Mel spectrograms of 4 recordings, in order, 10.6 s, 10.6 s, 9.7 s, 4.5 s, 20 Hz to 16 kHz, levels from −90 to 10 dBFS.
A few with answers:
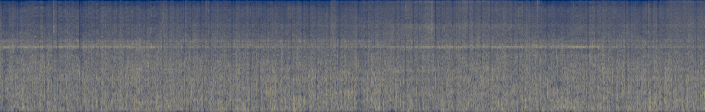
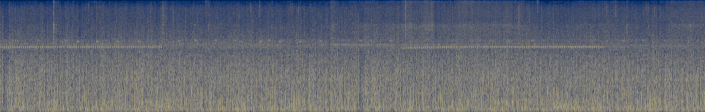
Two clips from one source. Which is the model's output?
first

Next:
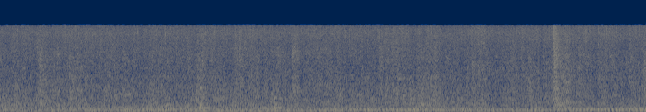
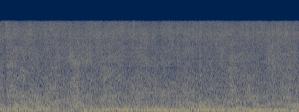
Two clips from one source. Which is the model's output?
second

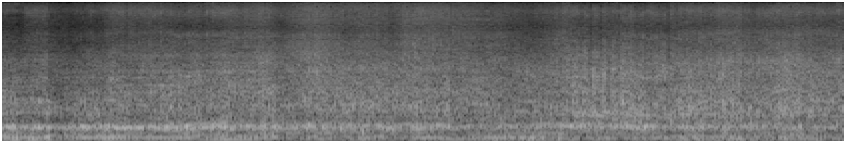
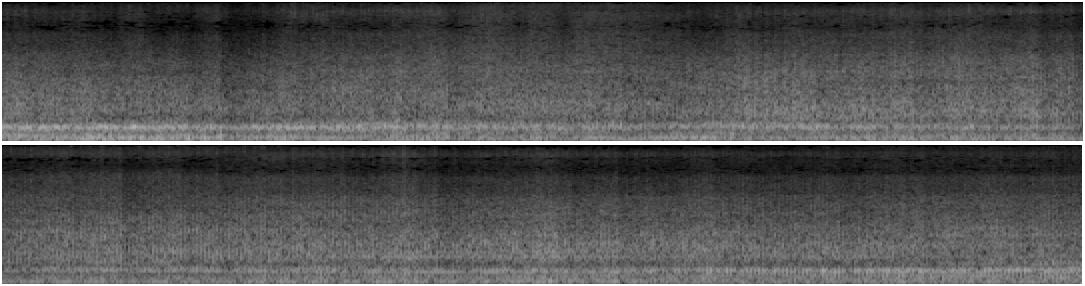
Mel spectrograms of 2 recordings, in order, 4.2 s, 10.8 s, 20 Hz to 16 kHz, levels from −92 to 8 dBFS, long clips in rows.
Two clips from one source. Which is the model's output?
first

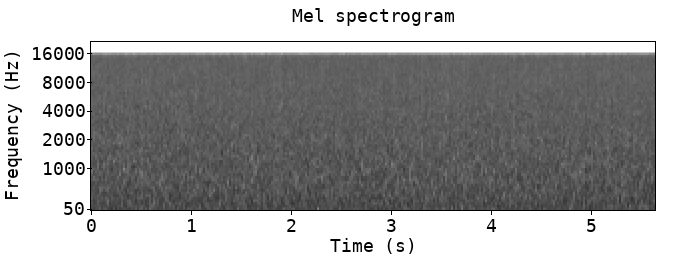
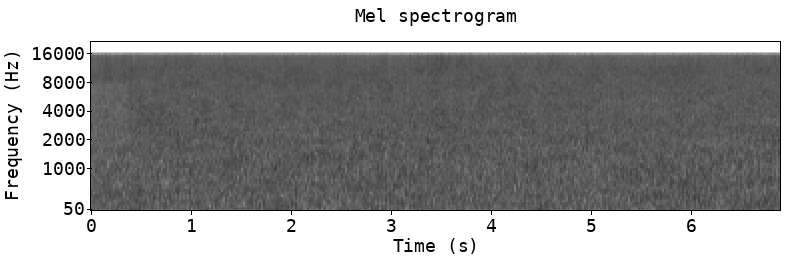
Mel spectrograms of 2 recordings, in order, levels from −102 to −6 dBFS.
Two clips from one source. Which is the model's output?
second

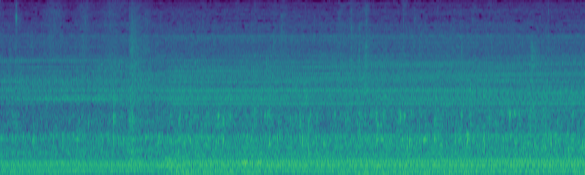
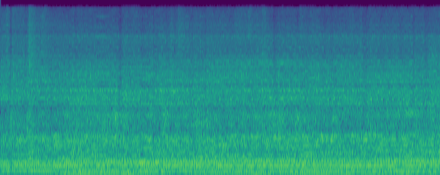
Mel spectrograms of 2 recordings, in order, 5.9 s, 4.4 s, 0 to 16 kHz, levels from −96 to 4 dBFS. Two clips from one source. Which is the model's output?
second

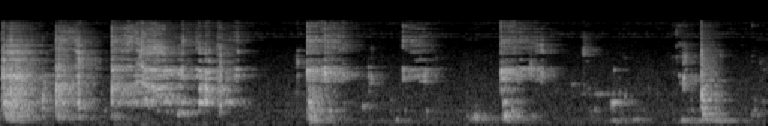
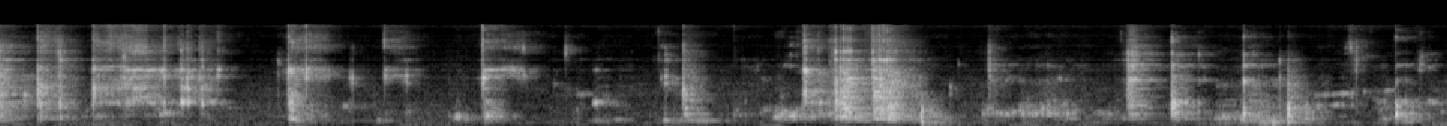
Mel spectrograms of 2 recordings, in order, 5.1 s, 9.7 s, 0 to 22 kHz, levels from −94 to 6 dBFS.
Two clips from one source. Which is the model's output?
second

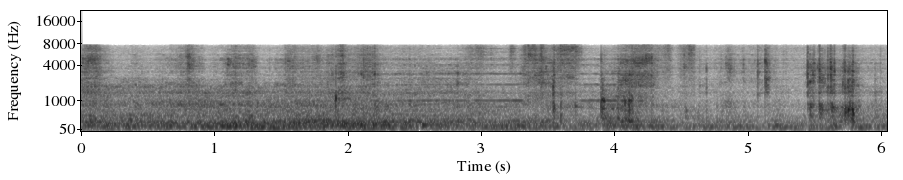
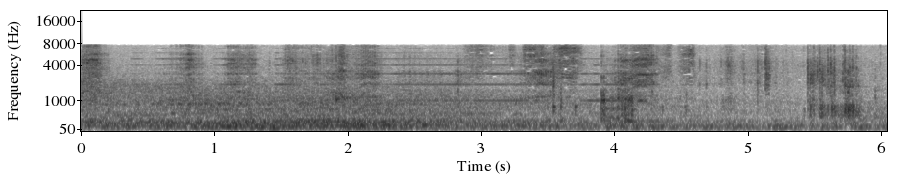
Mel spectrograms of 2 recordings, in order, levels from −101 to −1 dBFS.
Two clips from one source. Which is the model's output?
first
